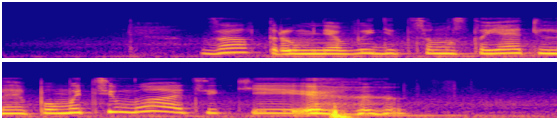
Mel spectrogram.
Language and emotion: Russian, positive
